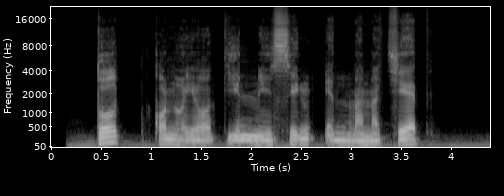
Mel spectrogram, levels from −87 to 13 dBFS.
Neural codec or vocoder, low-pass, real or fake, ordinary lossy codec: codec, 44.1 kHz, 1.7 kbps, Pupu-Codec; none; fake; none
